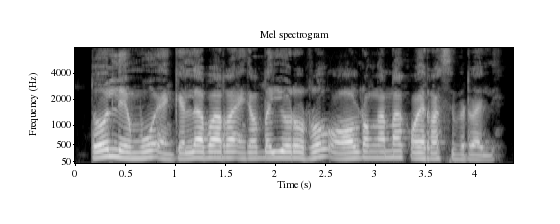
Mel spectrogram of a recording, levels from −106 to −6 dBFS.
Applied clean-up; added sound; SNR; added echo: none; none; none; none.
